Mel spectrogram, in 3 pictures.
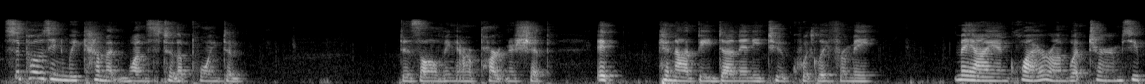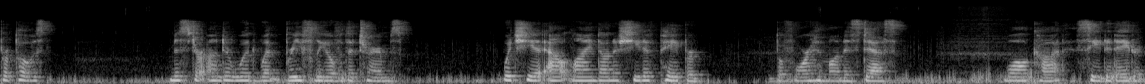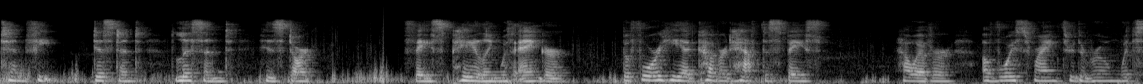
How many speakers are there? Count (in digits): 1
